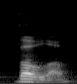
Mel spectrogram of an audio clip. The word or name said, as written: Volo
